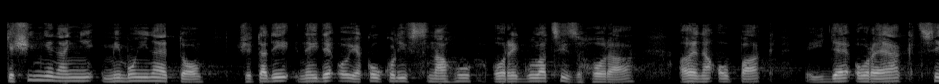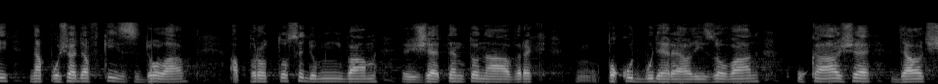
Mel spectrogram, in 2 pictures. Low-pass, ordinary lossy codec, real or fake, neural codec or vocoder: 7.2 kHz; none; real; none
